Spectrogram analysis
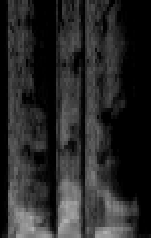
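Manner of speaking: loud, high and slow; desperate shout. Acted. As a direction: yell after her to come back. Aaron shouts after Lori.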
